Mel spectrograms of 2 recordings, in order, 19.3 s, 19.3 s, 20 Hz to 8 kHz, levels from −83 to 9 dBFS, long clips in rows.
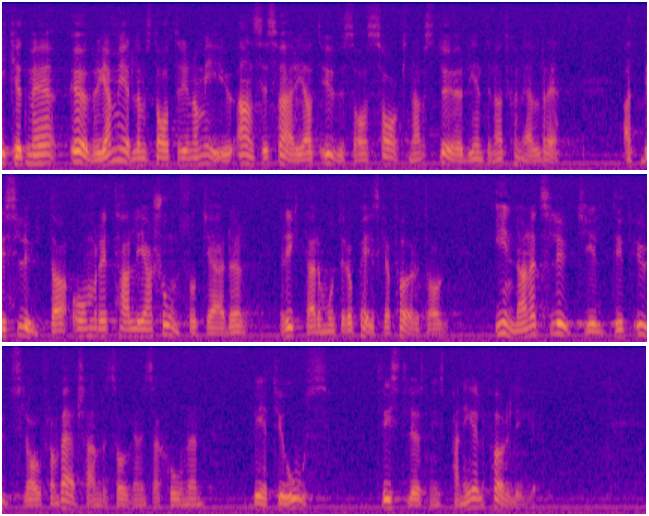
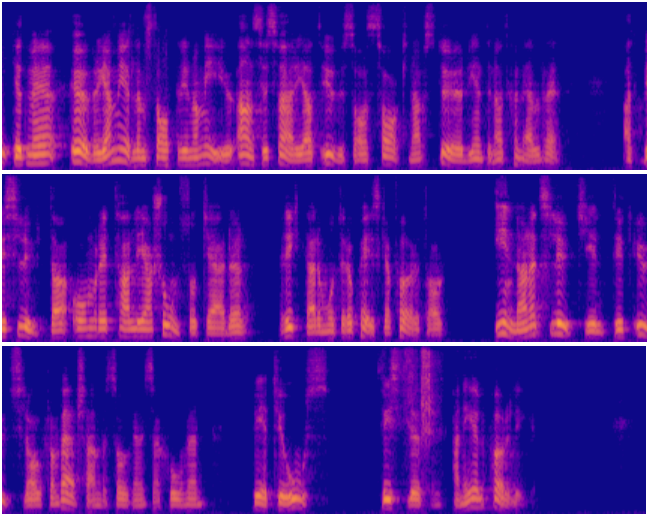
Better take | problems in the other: first | noise reduction (neural mask model DeepFilterNet 3)

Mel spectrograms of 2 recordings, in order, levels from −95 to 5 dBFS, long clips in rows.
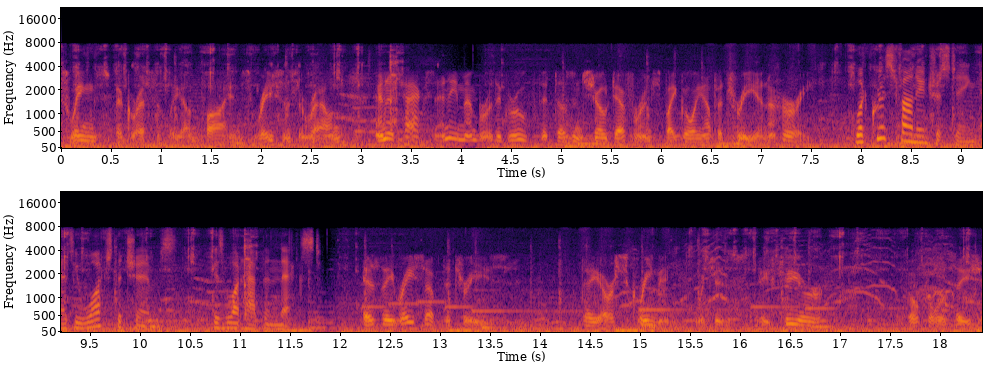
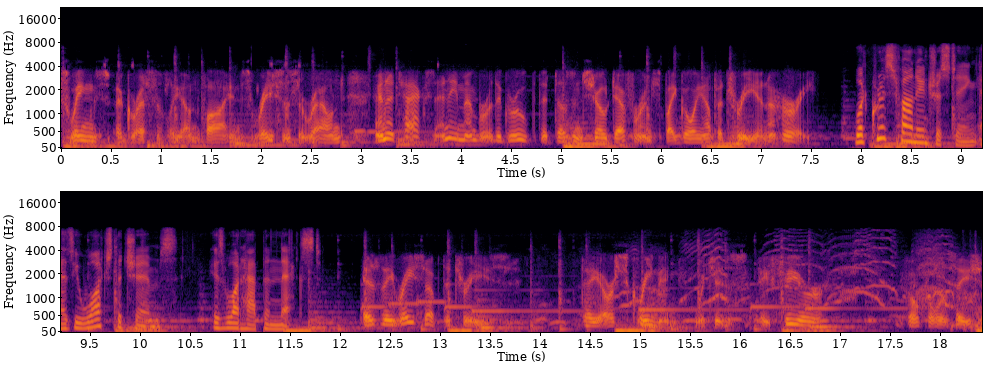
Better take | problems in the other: second | background sound (Cutlery, silverware); 3 dB below the speech

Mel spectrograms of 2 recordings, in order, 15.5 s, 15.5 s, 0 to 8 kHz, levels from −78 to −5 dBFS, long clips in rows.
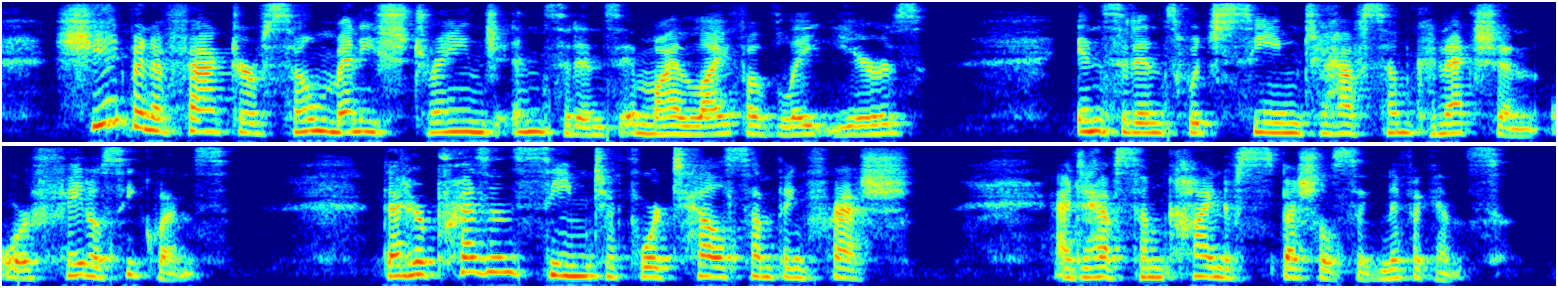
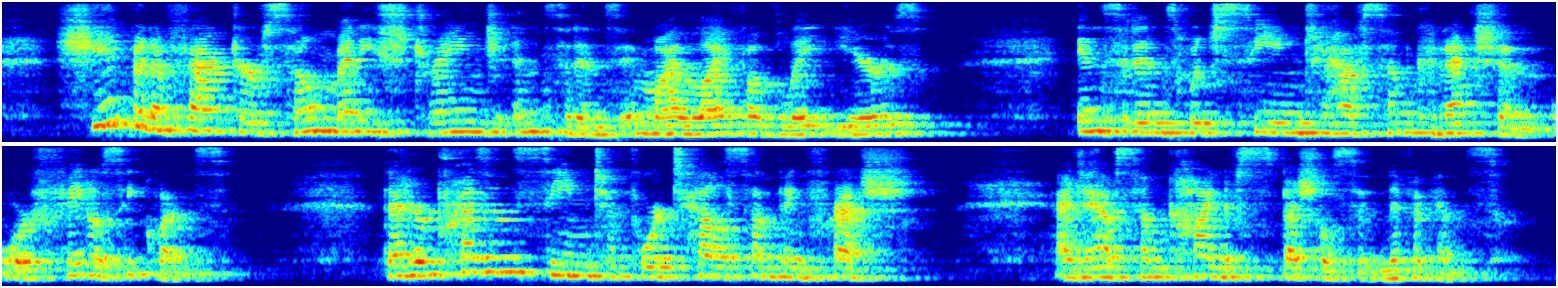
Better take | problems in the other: first | room echo; dies away in 0.6 s

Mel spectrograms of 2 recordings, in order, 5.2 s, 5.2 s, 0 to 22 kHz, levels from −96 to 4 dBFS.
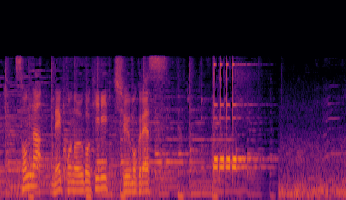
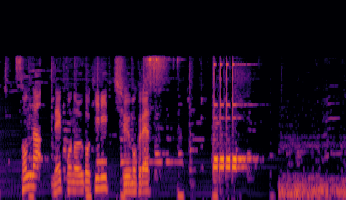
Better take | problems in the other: first | noise reduction (classical method spectral subtraction)

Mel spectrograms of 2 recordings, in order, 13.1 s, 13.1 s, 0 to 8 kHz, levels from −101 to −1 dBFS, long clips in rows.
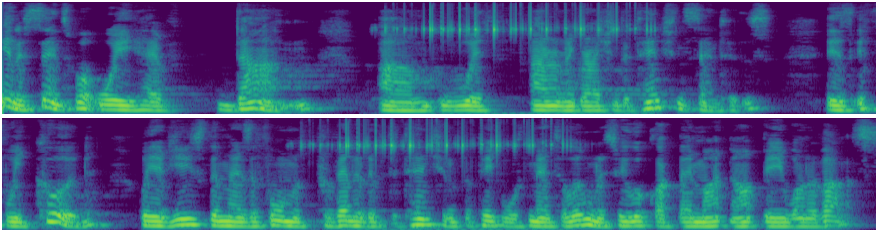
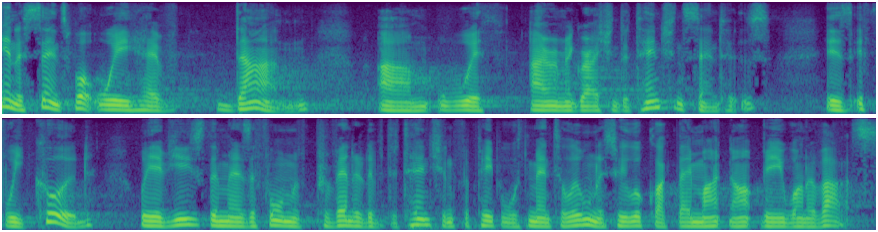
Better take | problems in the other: second | noise reduction (classical method WPE with log-MMSE)

